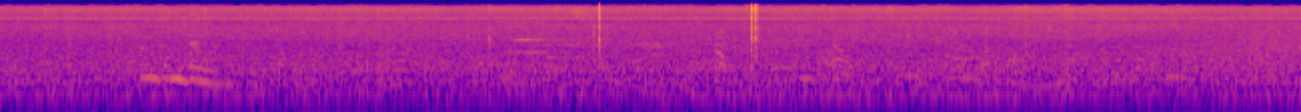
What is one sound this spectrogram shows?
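A young woman talks softly close by.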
